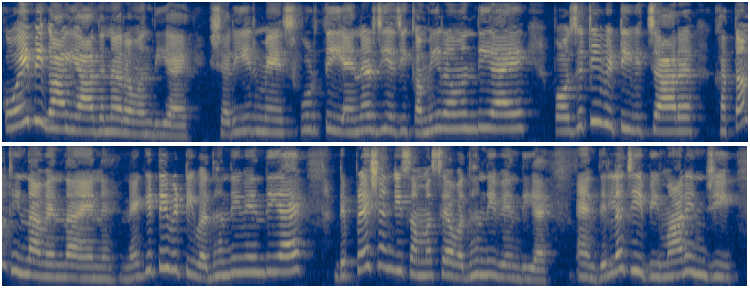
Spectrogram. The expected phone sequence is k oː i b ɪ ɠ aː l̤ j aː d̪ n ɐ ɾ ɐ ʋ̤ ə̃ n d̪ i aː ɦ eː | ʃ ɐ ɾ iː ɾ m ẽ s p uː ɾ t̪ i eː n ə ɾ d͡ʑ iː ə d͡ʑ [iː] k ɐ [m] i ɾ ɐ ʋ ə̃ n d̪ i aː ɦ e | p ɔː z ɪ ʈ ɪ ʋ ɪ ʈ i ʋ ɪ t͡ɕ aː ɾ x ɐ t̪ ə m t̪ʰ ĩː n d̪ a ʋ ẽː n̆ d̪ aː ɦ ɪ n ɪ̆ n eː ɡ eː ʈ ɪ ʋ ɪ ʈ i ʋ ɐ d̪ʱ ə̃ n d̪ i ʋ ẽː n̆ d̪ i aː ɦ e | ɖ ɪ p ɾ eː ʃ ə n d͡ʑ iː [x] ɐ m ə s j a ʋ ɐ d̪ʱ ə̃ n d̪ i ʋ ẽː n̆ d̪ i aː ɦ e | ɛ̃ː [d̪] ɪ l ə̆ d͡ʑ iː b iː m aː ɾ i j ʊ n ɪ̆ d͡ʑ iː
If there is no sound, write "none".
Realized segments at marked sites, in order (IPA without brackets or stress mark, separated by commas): iː, m, s, d̪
